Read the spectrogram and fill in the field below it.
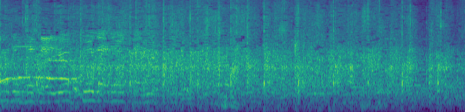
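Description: A large audience at an agricultural products training event claps steadily and densely for several seconds, the applause holding strong throughout with faint voices mixed underneath.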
